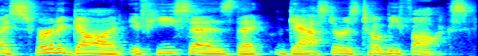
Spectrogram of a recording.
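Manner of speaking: plain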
